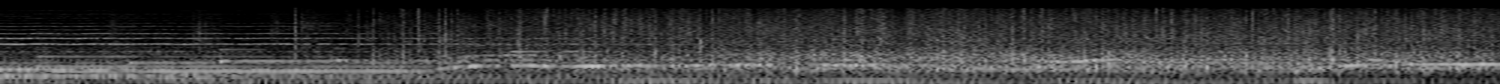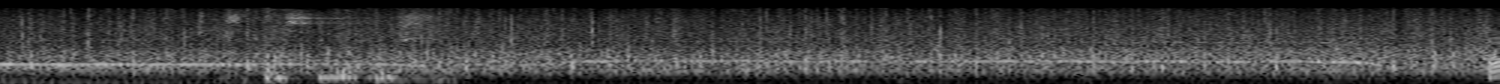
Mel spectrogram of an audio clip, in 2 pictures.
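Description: The last held chord of the song's accompaniment dies away about a second in, and a studio audience breaks into steady applause, with some voices calling out over the clapping.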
